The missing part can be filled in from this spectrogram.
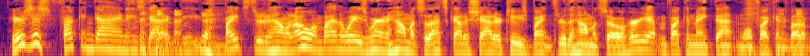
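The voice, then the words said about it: Weak impression of a director. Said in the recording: “Sorry, Steve, that was a bad impression.”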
